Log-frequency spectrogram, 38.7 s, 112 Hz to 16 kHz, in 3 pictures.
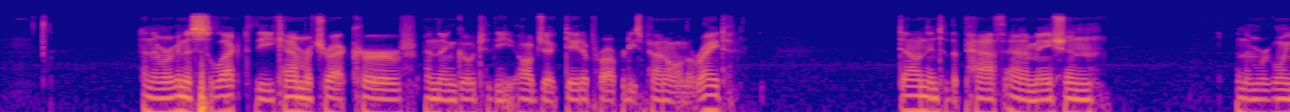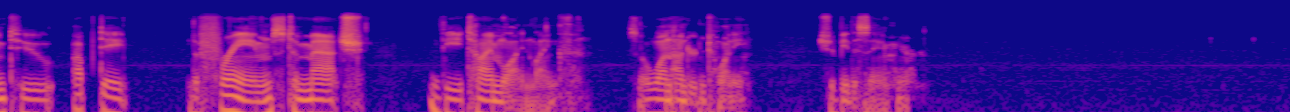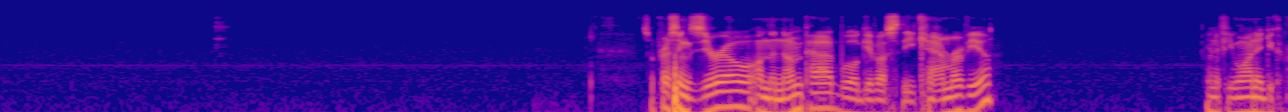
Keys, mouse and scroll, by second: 7.5 click, 13.7-17.4 drag, 27.6 click, 32.3 click, 33.2 KP_0.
